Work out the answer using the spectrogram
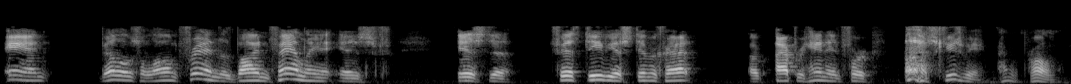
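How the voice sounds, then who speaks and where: A man reading news articles aloud and commenting on them, halting and stumbling over words as he goes. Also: high voice, lo-fi sound. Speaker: political commentary host.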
